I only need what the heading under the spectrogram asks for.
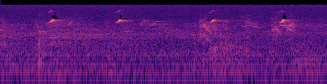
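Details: Black redstart under observation: four short, sharp, very high ticking notes spaced irregularly, roughly every two-thirds of a second, over faint steady background noise.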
